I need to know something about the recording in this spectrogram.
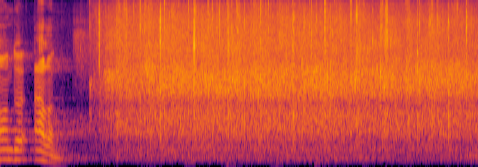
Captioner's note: audience applauding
